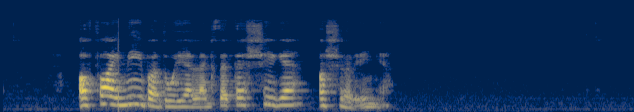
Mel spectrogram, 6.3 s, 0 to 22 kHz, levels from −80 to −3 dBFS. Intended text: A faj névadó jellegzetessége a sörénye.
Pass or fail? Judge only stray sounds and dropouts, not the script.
pass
